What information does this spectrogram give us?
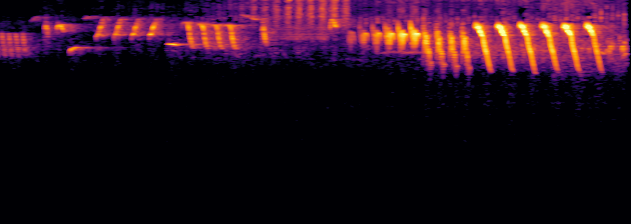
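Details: Birds chirping in a relaxing nature setting: overlapping high trills and rapid chirp series, then loud descending chirps repeated about every quarter second toward the end.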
